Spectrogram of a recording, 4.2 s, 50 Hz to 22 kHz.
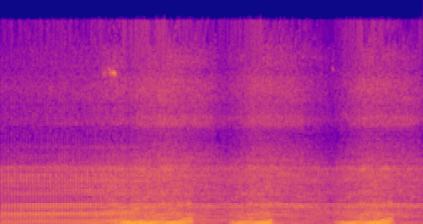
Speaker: That was up to the rev limiter. She's got 69,000 on it. So, man, that sounds bad, don't it?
